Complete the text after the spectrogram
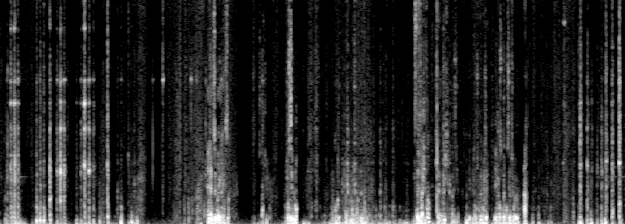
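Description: A metal brake drum scrapes and clanks.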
